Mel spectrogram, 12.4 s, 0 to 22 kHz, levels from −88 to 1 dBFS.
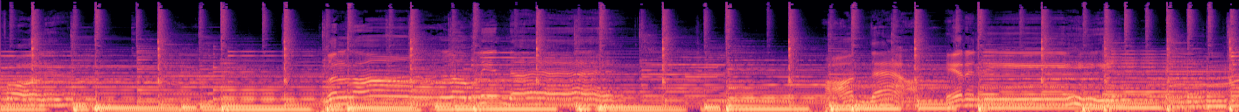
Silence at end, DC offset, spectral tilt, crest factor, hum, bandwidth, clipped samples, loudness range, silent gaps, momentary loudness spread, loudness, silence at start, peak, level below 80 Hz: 0 s; under 0.1%; -6.5 dB/octave; 12 dB; none; over 20 kHz; under 0.1%; 2 LU; none; 4 LU; -13 LUFS; 0 s; 0 dBFS; -18 dBFS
